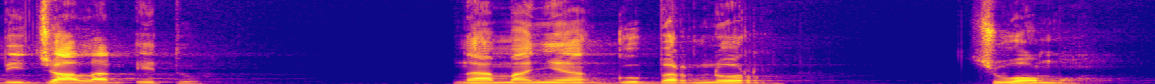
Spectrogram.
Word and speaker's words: Cuomo: jalan Itu namanya gubernur Cuomo kuomo kali bacanya kuomo Andrew kuomo dan ketika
